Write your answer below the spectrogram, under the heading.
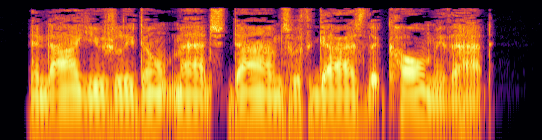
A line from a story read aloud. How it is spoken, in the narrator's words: Baker said grimly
